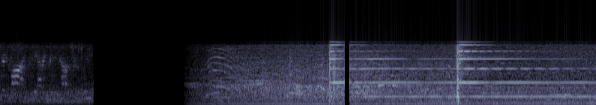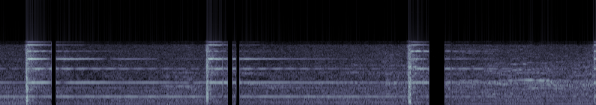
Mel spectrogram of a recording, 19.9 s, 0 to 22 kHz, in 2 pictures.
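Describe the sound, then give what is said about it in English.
A single bell tolls slowly as a ten-bell salute, each loud, resonant strike spaced a few seconds apart and ringing on between hits, after a brief faint voice at the start. “we are going to play a 10-bell flute”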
